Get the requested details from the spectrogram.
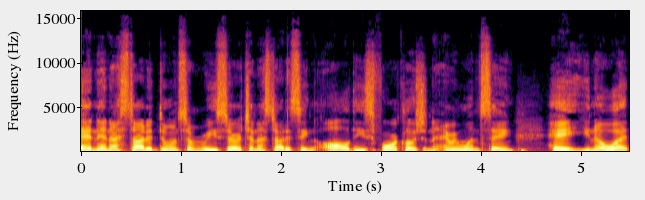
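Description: With an American accent, a man talks very fast at a medium pitch in a monotone, flat delivery. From South Florida (Miami, Fort Lauderdale). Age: 40s. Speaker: entrepreneur and coach. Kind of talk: interview. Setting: studio.

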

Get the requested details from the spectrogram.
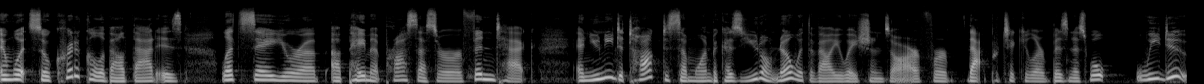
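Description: A woman with an American accent speaks in a normal speaking voice at a fairly low pitch, her intonation lively and her pace moderate, on a very clean recording with a silent background and a dry, close sound with no echo. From Georgia, US (Madison, Morgan County). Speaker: commercial banking executive. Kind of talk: interview. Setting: studio.

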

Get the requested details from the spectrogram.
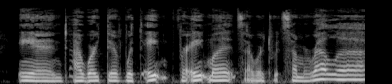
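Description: In a normal speaking voice, a woman talks at a fairly quick pace with fairly low pitch. The recording is very clean, with a silent background. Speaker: student and PR firm founder. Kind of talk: interview. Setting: radio studio.

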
